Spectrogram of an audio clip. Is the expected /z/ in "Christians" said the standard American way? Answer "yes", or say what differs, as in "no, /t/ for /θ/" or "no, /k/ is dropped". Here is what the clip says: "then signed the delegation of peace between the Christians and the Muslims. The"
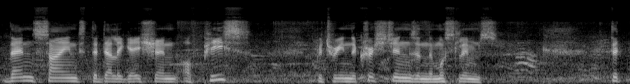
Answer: yes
